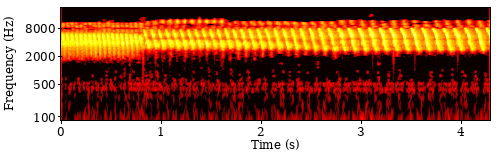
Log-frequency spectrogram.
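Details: Timbrado canary song for teaching young birds, a fast dense trill leading into a longer rhythmic pulsed trill with a rolling, bubbling quality, nothing else audible.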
